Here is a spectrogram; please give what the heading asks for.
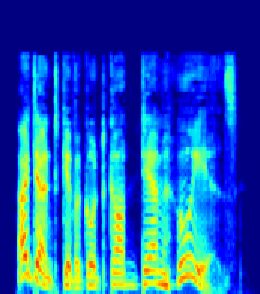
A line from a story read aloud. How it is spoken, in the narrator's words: the younger brother blurted out, albeit with less gusto than his original complaint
